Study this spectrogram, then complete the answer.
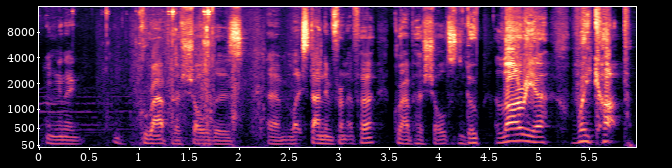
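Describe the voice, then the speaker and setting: A man's voice: sits low, level tone, brisk, music in the background. A man playing a tabletop game, joking and rambling with stammered restarts. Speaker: player. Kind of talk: casual tabletop play.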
